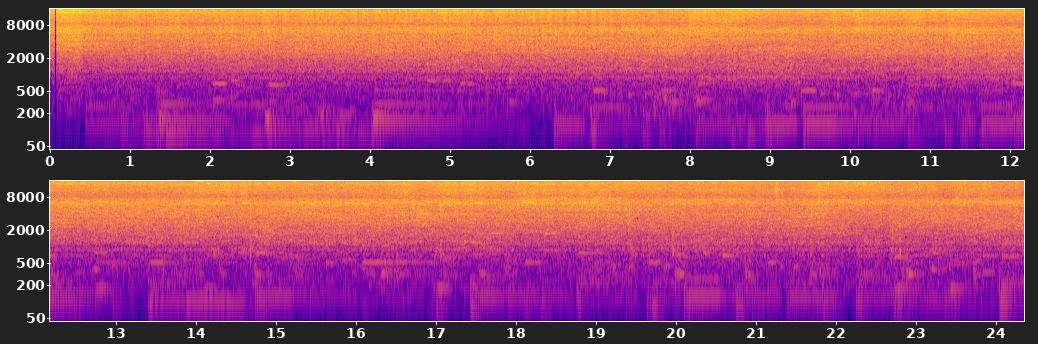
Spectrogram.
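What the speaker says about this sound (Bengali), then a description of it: "জাস্ট নর্মাল চিকেনের টুকরোগুলো এই তেলের মধ্যে পেঁয়াজ ভাজার মধ্যেই দিয়ে দেবো" Plain unmarinated chicken pieces frying in oil with fried onions, a steady dense sizzle throughout with occasional low clatter from stirring, close and continuous, no talk.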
